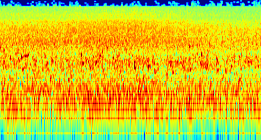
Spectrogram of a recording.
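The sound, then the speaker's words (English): A trickling countryside stream in dappled sunshine gives a soft, even hiss of running water that stays steady throughout, with no distinct splashes or voices. “Now that your whole body is relaxed, enjoy the sounds of this special place, your special stream”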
